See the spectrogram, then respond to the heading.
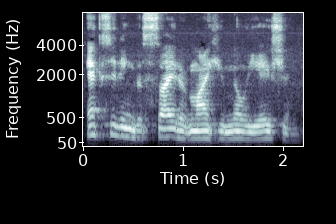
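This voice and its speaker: A man reading his own dark satirical novel aloud in a dry, deadpan first-person voice. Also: mid-range voice, fairly quick. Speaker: author narrating his novel. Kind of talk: dark satirical audiobook narration.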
